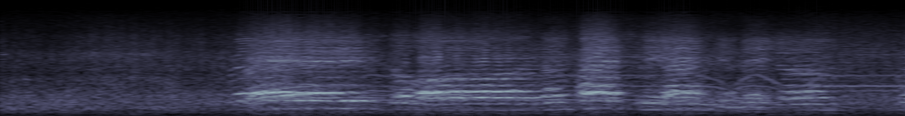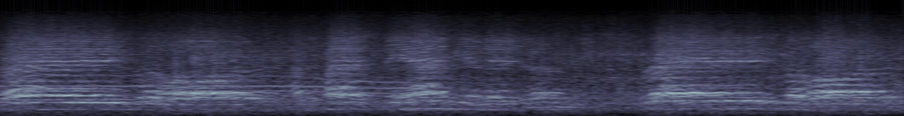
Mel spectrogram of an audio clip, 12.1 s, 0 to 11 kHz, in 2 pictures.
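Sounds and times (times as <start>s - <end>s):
men singing in unison: 1.6s - 12.0s.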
